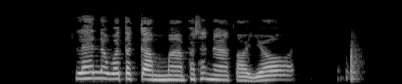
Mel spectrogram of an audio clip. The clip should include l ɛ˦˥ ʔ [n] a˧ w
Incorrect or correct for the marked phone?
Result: correct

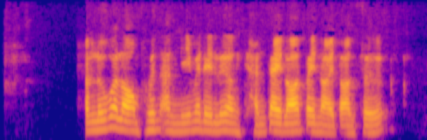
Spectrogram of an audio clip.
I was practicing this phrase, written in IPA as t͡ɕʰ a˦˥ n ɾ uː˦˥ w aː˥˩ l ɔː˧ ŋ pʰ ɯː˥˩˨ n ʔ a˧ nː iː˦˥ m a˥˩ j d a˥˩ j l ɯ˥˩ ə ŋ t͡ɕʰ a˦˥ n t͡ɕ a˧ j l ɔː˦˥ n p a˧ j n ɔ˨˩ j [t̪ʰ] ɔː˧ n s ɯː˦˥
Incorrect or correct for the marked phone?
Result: incorrect: t̪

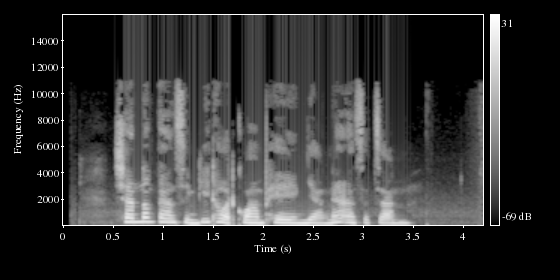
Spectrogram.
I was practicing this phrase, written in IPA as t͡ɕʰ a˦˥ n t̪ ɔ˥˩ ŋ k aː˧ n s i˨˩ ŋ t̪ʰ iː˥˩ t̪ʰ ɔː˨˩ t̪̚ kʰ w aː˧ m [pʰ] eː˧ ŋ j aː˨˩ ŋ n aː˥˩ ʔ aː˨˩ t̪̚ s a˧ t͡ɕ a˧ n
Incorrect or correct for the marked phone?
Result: correct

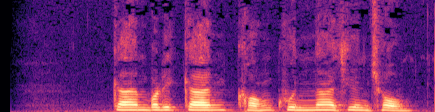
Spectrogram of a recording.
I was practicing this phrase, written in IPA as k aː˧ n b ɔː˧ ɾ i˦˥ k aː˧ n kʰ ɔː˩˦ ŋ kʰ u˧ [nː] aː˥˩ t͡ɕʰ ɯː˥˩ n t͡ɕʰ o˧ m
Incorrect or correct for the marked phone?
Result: correct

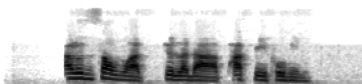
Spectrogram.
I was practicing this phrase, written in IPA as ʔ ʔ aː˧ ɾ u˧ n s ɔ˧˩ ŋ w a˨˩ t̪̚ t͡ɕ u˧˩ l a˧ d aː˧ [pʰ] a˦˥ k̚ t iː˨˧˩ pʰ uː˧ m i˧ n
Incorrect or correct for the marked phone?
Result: correct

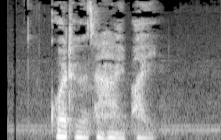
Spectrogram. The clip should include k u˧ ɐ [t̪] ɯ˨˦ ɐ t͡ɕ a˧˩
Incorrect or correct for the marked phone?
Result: incorrect: t̪ʰ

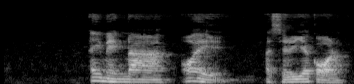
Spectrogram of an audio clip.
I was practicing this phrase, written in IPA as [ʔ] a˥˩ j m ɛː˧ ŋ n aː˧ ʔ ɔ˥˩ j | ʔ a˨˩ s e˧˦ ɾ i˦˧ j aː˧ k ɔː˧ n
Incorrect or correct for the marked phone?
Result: correct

